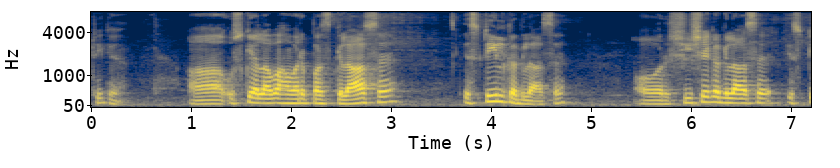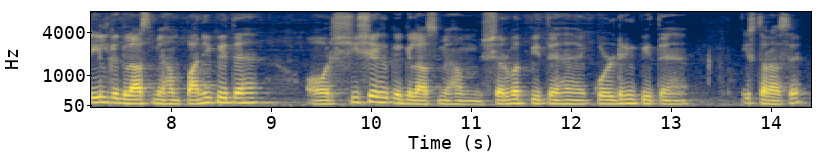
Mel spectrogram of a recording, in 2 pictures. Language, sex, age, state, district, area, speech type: Urdu, male, 30-45, Delhi, South Delhi, urban, spontaneous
